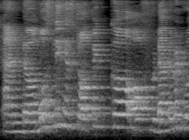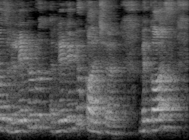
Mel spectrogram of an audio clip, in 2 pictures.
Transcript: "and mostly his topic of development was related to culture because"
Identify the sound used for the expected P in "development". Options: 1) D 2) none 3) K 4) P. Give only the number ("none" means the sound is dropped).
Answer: 2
